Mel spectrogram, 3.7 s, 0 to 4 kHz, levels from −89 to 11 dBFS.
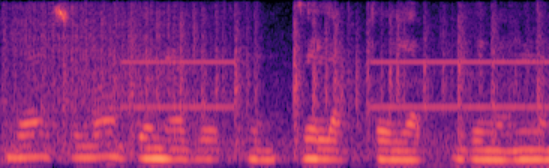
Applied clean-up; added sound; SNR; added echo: none; Telephone + Boat, Water vehicle; 10 dB; none.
